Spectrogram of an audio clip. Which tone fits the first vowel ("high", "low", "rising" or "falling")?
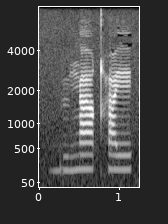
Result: low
